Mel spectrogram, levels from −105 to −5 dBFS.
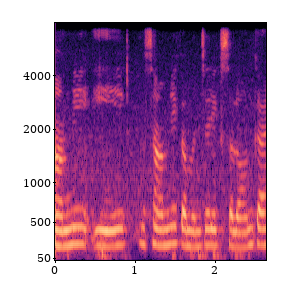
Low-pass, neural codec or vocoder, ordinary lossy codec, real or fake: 7.2 kHz; none; none; real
